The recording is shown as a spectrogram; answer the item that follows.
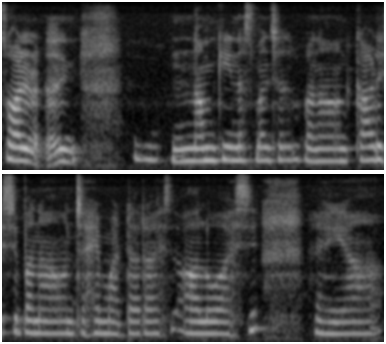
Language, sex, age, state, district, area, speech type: Kashmiri, female, 18-30, Jammu and Kashmir, Anantnag, rural, spontaneous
